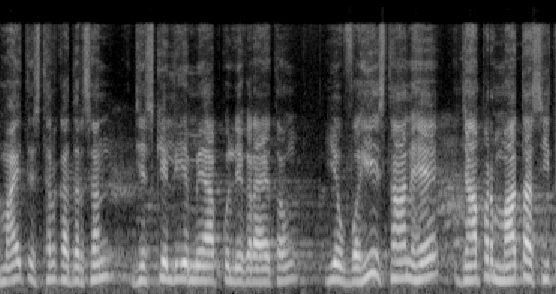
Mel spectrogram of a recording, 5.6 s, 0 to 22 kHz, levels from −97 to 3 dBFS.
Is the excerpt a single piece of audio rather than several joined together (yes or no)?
yes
